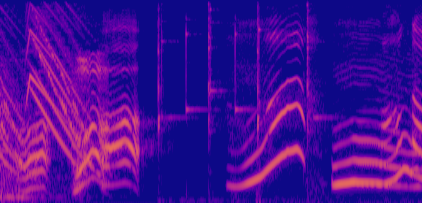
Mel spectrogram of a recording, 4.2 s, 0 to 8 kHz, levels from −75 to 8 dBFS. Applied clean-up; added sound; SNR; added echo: none; none; none; none.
